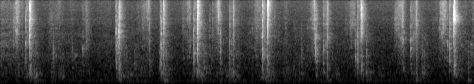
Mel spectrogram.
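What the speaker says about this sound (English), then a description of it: "if I pull out some white cards here and shuffle these up a little bit." A deck of Cards Against Humanity white cards is shuffled repeatedly, giving sharp riffling bursts at a steady rhythm, close and fairly quiet.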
